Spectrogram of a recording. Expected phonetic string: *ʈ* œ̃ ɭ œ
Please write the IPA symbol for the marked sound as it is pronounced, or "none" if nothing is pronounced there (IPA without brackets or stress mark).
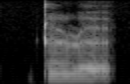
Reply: ʈ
